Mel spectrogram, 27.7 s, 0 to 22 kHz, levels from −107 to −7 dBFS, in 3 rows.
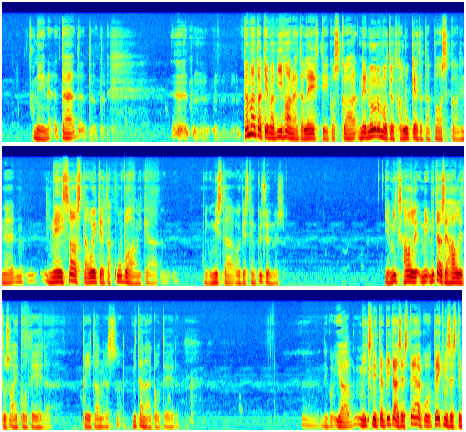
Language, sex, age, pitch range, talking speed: Finnish, male, 30-49, 110-140 Hz, 105 wpm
